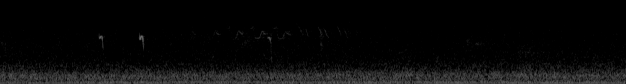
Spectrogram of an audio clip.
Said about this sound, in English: There are at least three birds in the trees. 391, another male and a female. And I think this is the female at the top of the tree that's calling.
